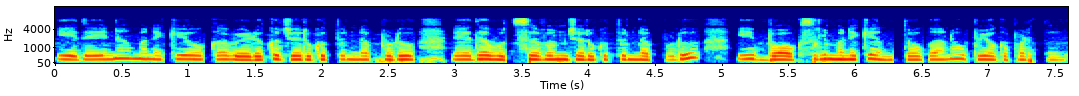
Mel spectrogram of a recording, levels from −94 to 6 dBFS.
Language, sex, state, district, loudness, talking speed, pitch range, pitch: Telugu, female, Andhra Pradesh, Srikakulam, -16 LUFS, 105 wpm, 195-215 Hz, 200 Hz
